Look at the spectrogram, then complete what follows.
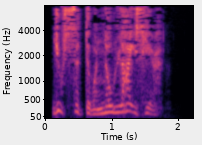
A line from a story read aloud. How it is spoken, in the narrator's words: Mustang hisses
